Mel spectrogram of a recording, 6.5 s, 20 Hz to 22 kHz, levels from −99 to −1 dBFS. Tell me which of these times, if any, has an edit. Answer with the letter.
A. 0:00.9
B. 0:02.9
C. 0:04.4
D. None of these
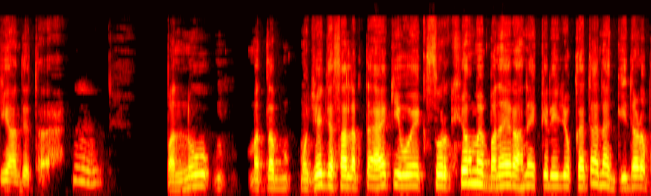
D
